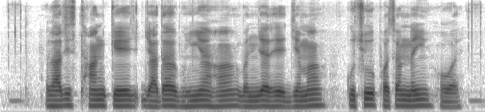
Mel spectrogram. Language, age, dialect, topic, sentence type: Chhattisgarhi, 18-24, Central, agriculture, statement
